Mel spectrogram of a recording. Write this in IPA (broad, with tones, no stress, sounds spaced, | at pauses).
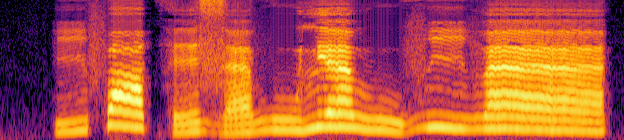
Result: i˩˧ f ɑ˥˧ t̪ʰ e˩˧ z æ˩˧ v u˧ lʲ æ˥ β u˧˩ v i˥˧ β æ˥˧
